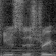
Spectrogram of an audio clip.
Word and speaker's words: Huston Street: street or houston street i'm pretty sure it's pronounced houston street but it's spelled huston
